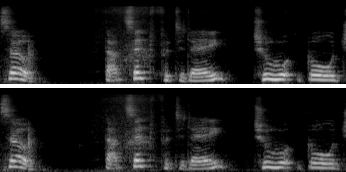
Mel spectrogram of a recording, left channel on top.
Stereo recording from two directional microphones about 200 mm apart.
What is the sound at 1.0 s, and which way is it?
Speech, 50° left (ahead or behind).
